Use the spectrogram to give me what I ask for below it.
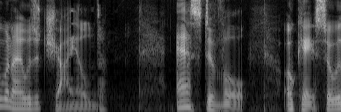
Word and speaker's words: estival: And now we're going to go on to estival. Estival. Estival. It's like festival without the F.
